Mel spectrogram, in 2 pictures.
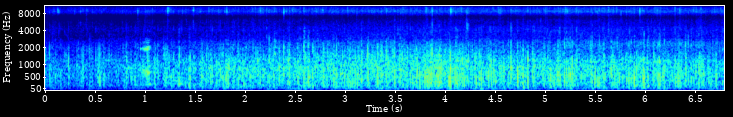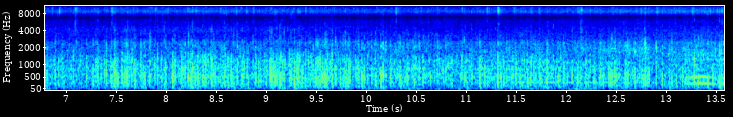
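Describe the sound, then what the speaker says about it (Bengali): Steady midday rain pours onto a rooftop in Dhaka, a dense, even patter of drops close by throughout. "কত সুন্দর বৃষ্টি হচ্ছে"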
